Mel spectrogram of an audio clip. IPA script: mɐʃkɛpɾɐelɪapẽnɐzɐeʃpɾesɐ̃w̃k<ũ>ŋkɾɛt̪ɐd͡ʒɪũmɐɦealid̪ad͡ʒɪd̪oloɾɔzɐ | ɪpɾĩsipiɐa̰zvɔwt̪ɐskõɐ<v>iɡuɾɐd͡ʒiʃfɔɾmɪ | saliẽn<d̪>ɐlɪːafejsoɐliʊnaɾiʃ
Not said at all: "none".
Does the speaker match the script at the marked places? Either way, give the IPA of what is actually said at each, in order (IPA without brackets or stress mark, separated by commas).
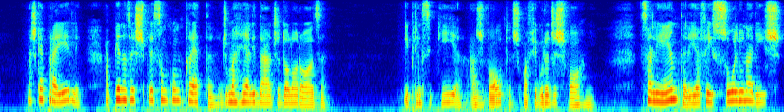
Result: õ, f, t̪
